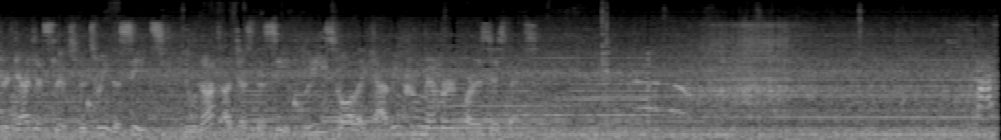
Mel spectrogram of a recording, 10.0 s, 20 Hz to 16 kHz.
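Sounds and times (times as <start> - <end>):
airliner cabin hum: 0.0 - 10.0.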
